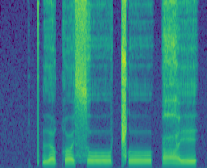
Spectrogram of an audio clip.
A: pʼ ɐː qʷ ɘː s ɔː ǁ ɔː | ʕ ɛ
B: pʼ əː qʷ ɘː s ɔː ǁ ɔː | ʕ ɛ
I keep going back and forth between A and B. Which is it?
B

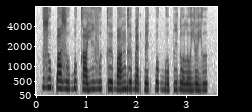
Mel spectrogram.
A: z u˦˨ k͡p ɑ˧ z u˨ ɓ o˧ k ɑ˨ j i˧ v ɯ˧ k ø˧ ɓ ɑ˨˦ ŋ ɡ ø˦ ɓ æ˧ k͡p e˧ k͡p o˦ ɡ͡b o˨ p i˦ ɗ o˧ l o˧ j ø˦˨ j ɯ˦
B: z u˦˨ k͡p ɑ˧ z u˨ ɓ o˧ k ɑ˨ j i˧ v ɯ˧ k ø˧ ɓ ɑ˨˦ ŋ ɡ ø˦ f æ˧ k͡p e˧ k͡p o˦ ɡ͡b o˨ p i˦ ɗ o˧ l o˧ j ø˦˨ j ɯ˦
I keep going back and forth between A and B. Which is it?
A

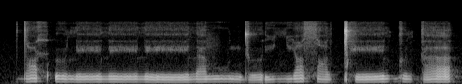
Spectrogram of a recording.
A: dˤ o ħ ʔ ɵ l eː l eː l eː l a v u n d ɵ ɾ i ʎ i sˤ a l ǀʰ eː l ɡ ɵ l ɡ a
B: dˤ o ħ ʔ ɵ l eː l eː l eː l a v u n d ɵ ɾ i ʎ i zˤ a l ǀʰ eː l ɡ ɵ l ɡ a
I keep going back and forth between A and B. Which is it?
A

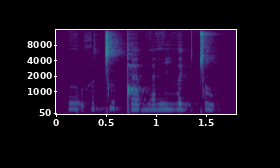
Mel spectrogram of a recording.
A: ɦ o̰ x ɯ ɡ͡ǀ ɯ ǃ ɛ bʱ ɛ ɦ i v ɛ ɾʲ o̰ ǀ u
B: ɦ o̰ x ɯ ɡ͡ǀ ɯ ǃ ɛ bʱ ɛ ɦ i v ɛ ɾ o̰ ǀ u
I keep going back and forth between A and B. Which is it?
A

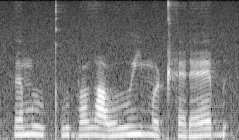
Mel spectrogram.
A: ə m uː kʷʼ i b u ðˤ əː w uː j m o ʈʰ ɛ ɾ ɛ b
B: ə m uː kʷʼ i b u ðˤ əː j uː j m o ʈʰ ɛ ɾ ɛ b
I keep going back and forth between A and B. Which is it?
A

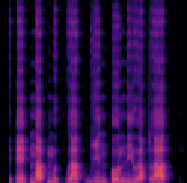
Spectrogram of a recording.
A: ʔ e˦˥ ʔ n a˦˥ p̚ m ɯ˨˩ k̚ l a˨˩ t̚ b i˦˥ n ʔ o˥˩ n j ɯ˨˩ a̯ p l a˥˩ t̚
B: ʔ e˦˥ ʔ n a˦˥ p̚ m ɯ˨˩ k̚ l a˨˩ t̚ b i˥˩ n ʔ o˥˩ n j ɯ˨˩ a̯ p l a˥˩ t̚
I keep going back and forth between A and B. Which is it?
A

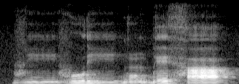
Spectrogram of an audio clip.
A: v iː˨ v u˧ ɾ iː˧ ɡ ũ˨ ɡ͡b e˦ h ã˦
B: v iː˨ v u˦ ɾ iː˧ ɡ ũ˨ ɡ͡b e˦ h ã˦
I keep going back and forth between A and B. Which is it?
B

